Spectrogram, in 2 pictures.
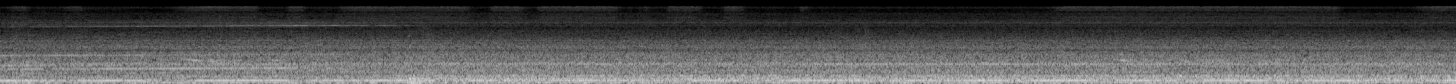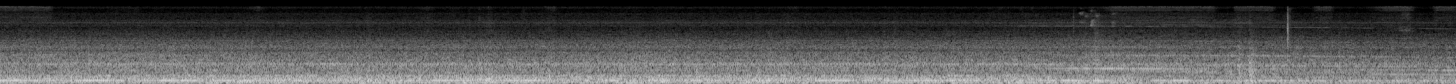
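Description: On-board running sound of an Osaka Metro 66 series train with Toshiba IGBT VVVF inverter control: the traction motors' whine cuts out about three seconds in as the train goes to coasting, leaving steady wheel and rail noise with a low hum. Near the end, a whine falls steadily in pitch as the electric brake slows the train.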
